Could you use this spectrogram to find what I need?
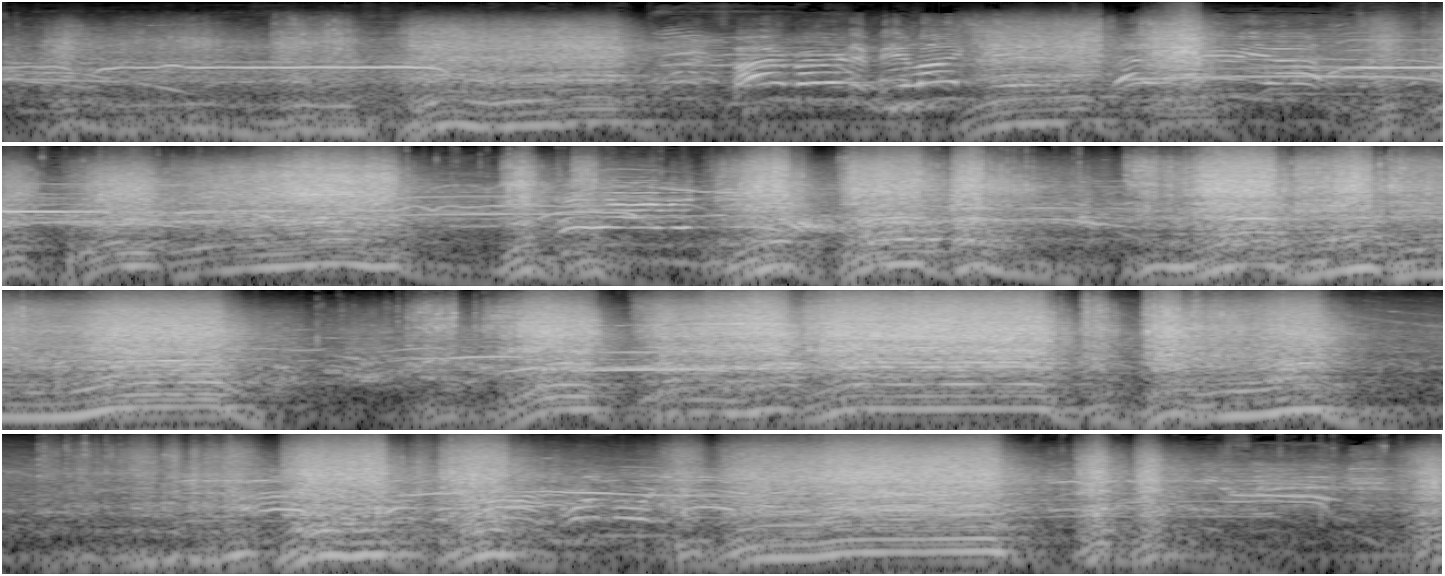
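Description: A monster truck engine roars and revs up and down loudly.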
